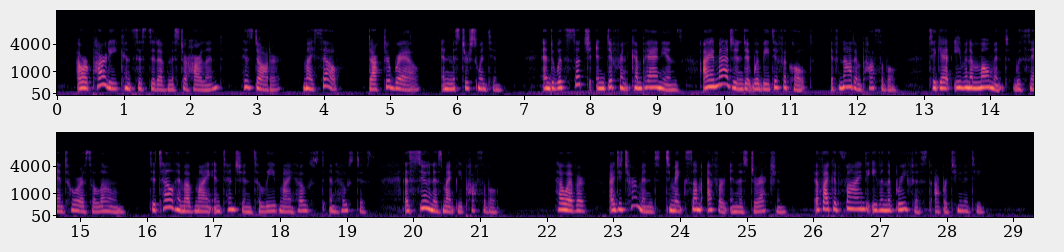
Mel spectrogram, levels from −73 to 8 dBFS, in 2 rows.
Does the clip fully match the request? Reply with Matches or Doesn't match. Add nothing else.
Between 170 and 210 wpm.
Doesn't match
